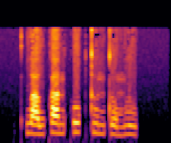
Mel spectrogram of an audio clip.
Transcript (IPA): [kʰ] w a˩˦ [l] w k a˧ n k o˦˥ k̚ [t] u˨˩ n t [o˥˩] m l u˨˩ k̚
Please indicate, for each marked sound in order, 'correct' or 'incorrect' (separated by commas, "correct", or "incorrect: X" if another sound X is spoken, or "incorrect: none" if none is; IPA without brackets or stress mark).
correct, incorrect: none, correct, incorrect: o˩˦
